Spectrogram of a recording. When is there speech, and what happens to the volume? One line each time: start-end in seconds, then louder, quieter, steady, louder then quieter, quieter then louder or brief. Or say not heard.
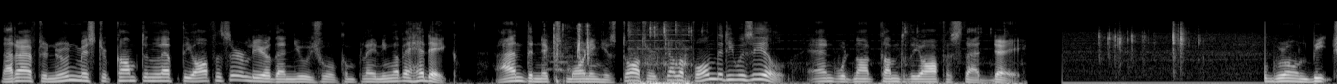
0.0-10.2 steady
12.6-13.3 brief.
